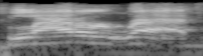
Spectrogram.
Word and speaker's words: bladderwrack: ask you kiss you kiss removes mucus and it rhymes right but you kissed the other name for it is bladderwrack it's b BL a DV e RW r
